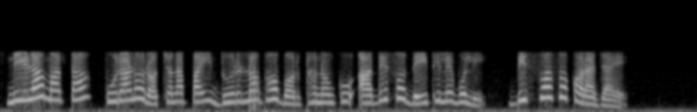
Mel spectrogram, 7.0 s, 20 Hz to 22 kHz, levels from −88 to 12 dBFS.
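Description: Just after "ନୀଳାମାତା ପୁରାଣ ରଚନା ପାଇଁ", from 2.49 to 2.59 s, bit errors on an ADPCM link give a rough, popping burst with brief jumps in level. Each flipped bit, at roughly 0.4 percent, throws off the decoder's step size and prediction, so the error smears on for milliseconds instead of a single click. Unlike a packet dropout, the speech never goes silent. The 32 kbit/s G.726 path, band-limited below 4 kHz, carries a light grain.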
